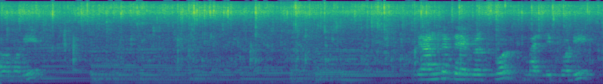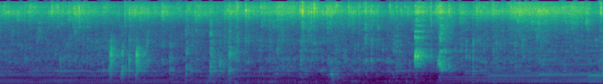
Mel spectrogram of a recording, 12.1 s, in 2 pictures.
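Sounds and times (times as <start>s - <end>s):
food sizzling in oil: 0.0s - 12.0s
utensil knocking and scraping pot: 7.1s - 8.5s.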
